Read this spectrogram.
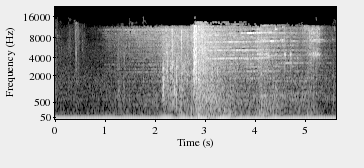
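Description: A treasure chest hums with a shimmering, ringing tone.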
